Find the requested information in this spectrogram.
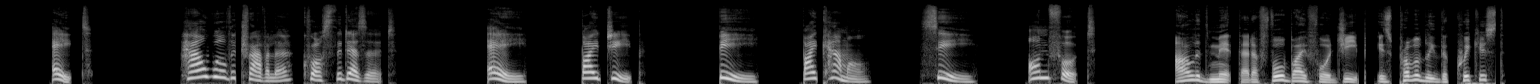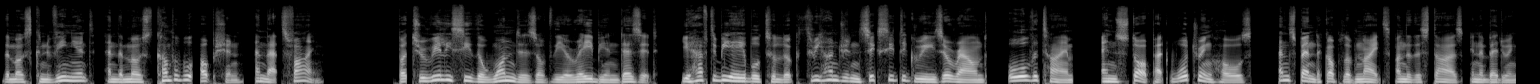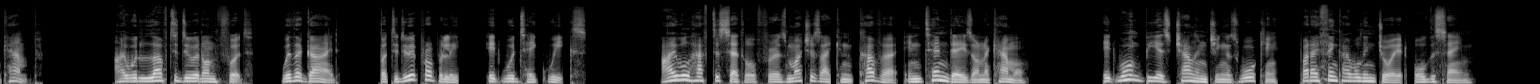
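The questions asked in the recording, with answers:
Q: How will the traveller cross the desert?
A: B: By camel.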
